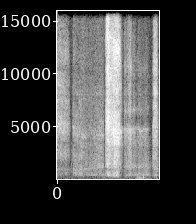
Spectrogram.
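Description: One sharp, noisy breath about a second in from a person shivering in the cold.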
